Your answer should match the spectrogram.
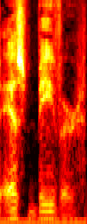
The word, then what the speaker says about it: SBVR: It's commonly pronounced SBeaver, and it's used to create languages specifically for business rules, and in our case, for access policies.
